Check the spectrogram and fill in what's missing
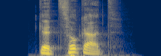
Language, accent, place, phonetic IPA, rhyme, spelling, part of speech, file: German, Germany, Berlin, [ɡəˈt͡sʊkɐt], -ʊkɐt, gezuckert, adjective / verb, De-gezuckert.ogg
- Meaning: past participle of zuckern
